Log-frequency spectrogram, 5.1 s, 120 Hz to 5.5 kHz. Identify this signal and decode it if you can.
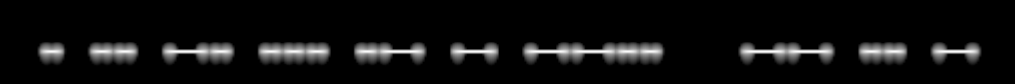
Morse code, heard as a keyed tone, about 21 wpm, 530 Hz. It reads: EINSATZ MIT
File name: daily / 20wpm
